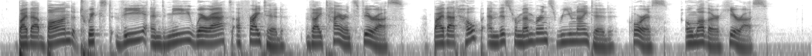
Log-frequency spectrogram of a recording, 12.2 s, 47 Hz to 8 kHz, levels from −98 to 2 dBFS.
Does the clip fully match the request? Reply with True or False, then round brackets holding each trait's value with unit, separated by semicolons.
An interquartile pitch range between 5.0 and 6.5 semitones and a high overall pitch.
False (5.3 semitones; 150 Hz)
